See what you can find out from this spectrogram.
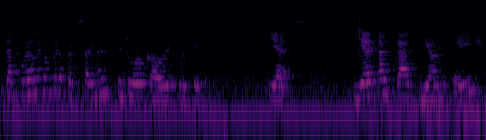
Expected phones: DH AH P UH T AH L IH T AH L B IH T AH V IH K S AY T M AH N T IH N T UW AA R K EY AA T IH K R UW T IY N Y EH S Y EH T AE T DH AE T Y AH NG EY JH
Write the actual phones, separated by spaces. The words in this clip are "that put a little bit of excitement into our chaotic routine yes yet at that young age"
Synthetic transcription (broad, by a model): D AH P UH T AH L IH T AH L B IH T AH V IH K S AY T M AH N T IH N T UW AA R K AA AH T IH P R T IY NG Y EH S Y EH T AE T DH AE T Y AH NG EY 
